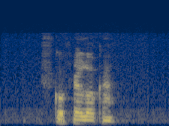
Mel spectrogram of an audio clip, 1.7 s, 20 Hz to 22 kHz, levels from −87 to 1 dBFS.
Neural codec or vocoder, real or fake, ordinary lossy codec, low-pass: none; real; none; 10.8 kHz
